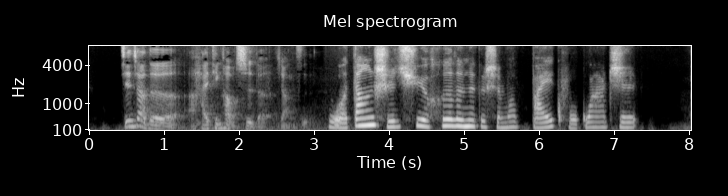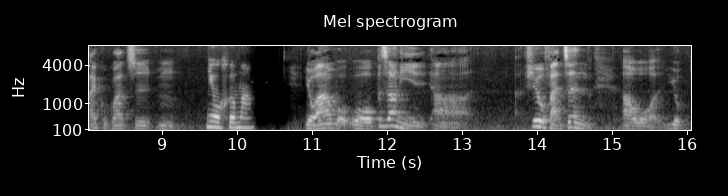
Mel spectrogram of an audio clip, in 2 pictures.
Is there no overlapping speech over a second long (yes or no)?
yes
